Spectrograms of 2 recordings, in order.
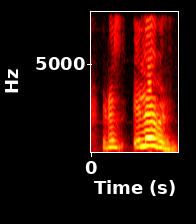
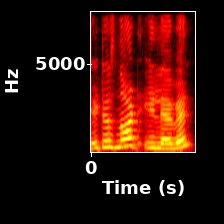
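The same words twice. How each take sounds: First: Eleven with a brief "ih" opening; eleven as a quick "ih-leven"; short first vowel. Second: Eleven opened with a long "ee"; eleven as "ee-leven"; wrong long E. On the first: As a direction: keep the start of eleven short. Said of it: "थोड़ा सा short करके". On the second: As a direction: stretch the first vowel of eleven. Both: Shown as a demonstration.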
